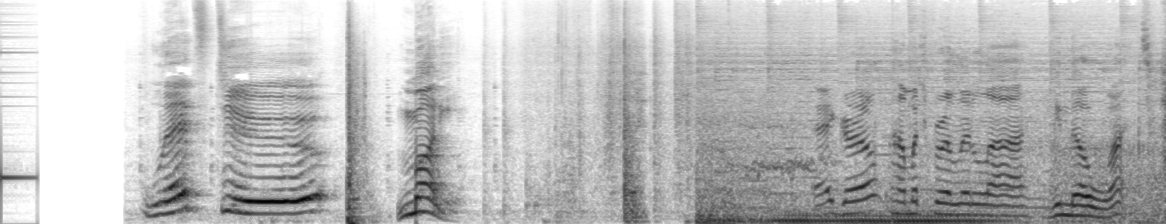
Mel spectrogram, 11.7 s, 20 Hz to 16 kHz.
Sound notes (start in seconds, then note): 0.1 bell goes ding; 3.4 thud as snake hits table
